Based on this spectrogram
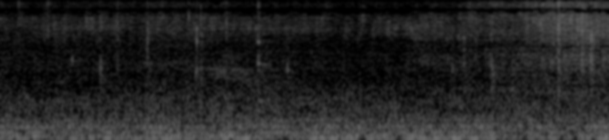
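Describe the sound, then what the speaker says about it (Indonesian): Dendeng beef jerky fries in hot oil with garlic, a dense continuous sizzle and crackle holding steady and close throughout, no talking. "Jadi kalau goreng dendeng itu jangan nanggung-nanggung agar nanti tidak alot."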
